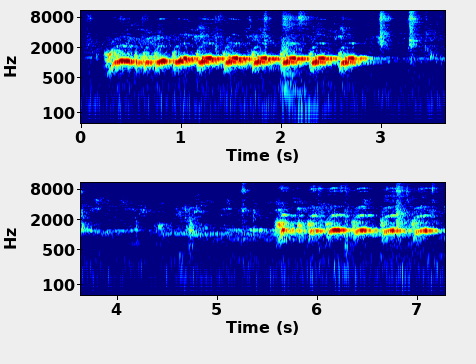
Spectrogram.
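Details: Zebra dove in full voice with a big 'kung' call, said to excel at calling out rivals and suited as a tutor for other doves: a rapid trilled coo lasting about two and a half seconds, a pause, then another trilled phrase.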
